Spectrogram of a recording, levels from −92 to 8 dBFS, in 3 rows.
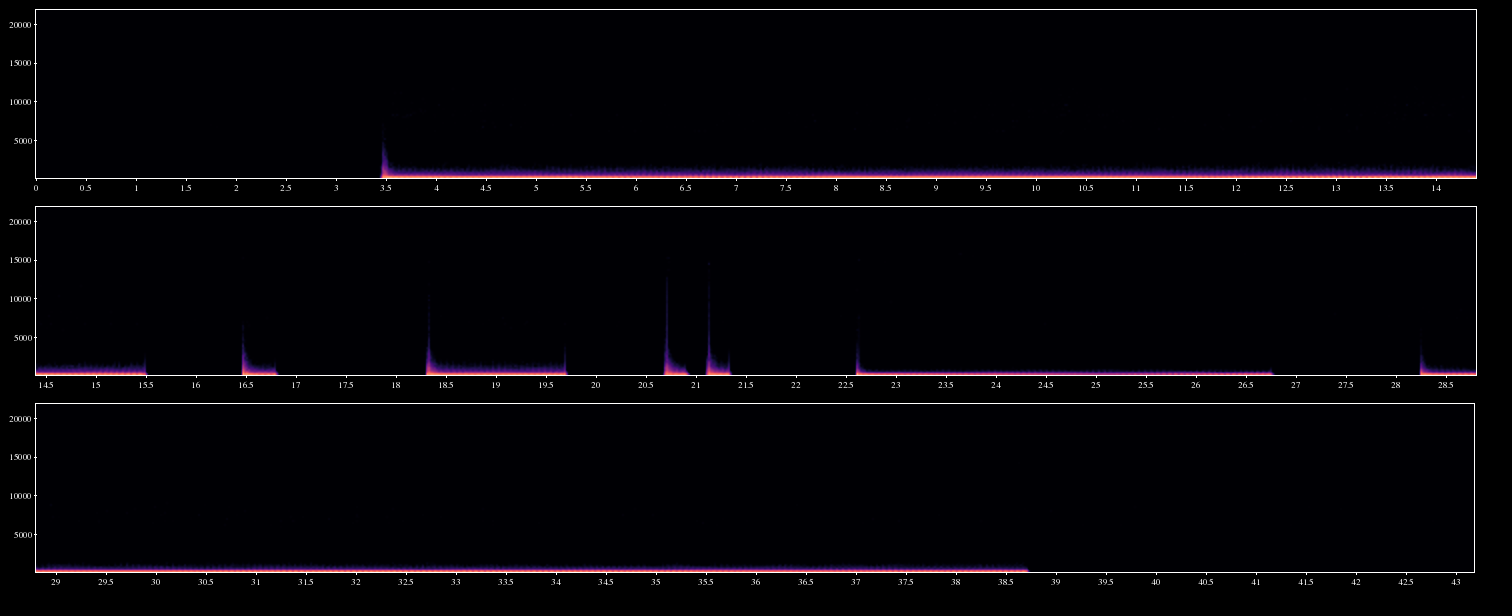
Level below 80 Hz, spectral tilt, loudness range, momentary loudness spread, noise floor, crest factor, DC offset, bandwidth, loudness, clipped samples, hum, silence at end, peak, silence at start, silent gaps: -18 dBFS; -14 dB/octave; 14 LU; 15 LU; -87 dBFS; 12 dB; under 0.1%; 0.9 kHz; -21 LUFS; under 0.1%; none; 4.45 s; -6 dBFS; 3.45 s; none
